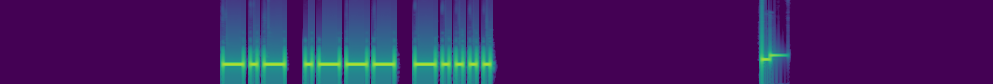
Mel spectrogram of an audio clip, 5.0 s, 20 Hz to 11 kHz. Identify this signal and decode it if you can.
Morse code, heard as a keyed tone, about 34 wpm, 700 Hz. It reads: KJ6
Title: Callsign Prefixes for Top 25 DXCC - Repeated 3x - 35wpm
